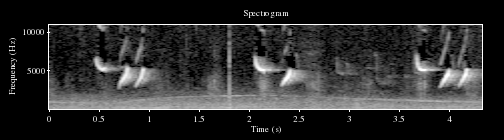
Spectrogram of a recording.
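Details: Eurasian sparrowhawk on the castle plateau in Ljubljana on 6 April 2023, giving thin, high slurred whistles, mostly in quick pairs, with a faint distant siren-like tone and city hum underneath.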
